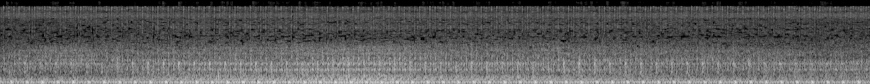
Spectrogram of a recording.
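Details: VW Touareg 3.0 TDI (CASA) diesel at idle after losing power on the highway with vibration at 2000 rpm: rough idle shaking the body with a steady thump about three times a second; knock source not yet found.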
